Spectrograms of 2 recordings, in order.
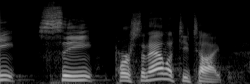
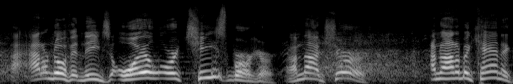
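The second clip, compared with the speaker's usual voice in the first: laughing through a mock clueless ramble; laughing helplessness; 5 semitones higher, 5 dB louder than usual. Speaker to mechanic, laughing clueless owner. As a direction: giggle out the cluelessness.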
